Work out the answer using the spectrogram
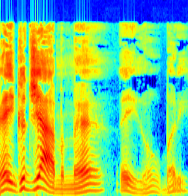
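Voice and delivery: put-on Italian mobster accent and voice. Retelling tipping a guy with a handshake, in an Italian mobster voice. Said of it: "that was my Italian".

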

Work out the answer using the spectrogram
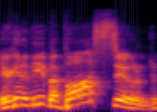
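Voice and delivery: high-pitched, threatening, shouted yell. Mid-fight, a player voicing their character calls out to the enemy: yelling. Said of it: "And I just yell".

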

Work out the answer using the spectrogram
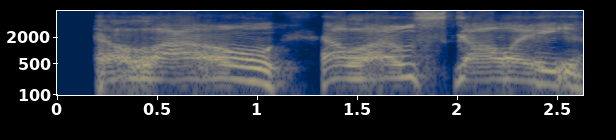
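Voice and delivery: raspy smoker's voice. Describing their mom's voice, doing a Roz from Monsters, Inc. voice. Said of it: "she sounded like, you remember fucking Roz from Monsters, Inc.?".

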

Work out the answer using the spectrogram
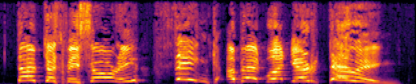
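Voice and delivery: put-on Scottish accent drifting in, very high pitch. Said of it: "so fucking Scottish".

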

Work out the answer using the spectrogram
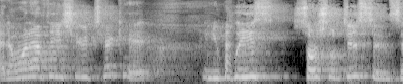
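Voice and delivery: high, fast, polite mock pleading. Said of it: "I'm like".

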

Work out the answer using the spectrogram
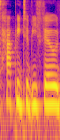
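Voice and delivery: normal talking voice

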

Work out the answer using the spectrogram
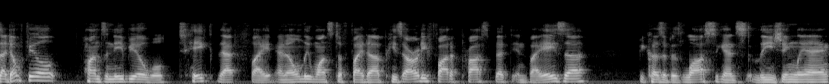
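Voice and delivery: plain

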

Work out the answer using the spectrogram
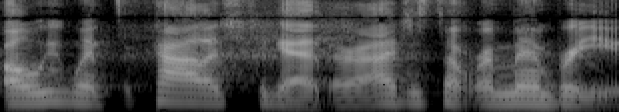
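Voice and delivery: ordinary talk, nothing marked

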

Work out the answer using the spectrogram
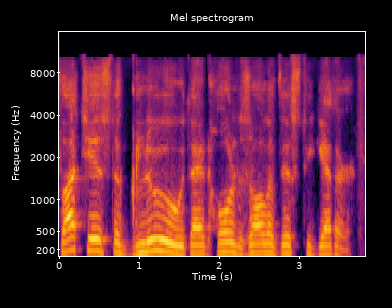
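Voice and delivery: attempted French accent, drawn out, drifting into German. Quoting a french friend's perennial question, attempted french accent. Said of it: "It sounds a little more German to me".

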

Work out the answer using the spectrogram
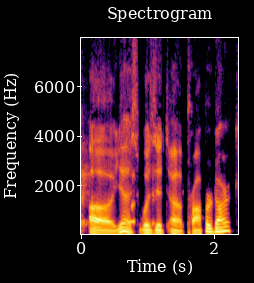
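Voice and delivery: put-on fancy accent. Recalling a past conversation, the speaker quotes Jorge, imitating Jorge's fancy accent. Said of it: "you have that fancy accent".

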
